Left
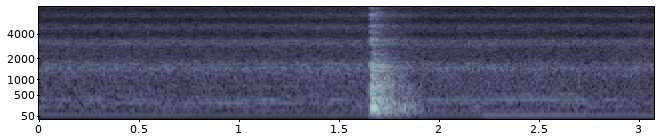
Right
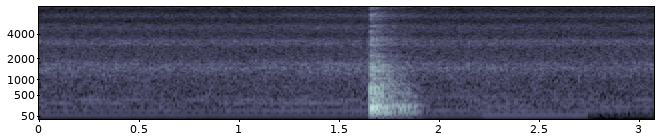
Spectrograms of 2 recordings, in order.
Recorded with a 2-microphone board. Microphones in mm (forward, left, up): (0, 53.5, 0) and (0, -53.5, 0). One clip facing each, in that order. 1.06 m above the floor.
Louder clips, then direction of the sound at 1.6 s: Right 4 dB; 60° right (ahead or behind).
